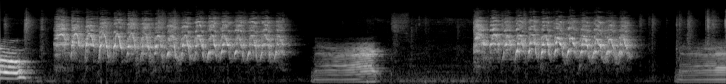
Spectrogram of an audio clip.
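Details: Pet bird, a little baby bird, indoors near a person talking to it: long loud harsh screeching squawks lasting two seconds each, broken by a short man's voice between them.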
